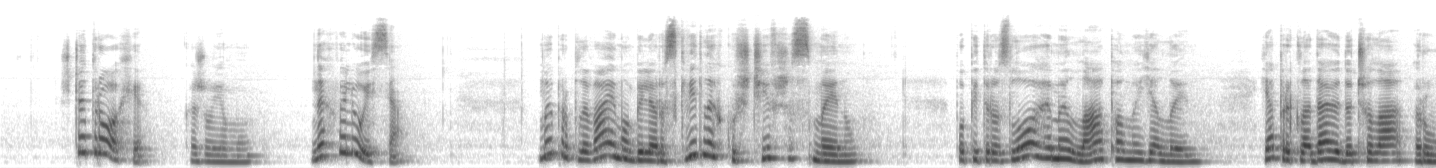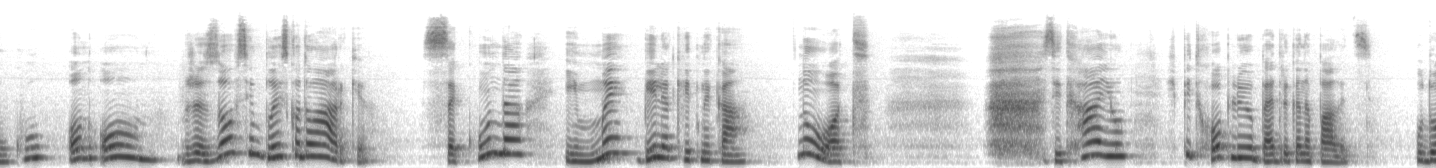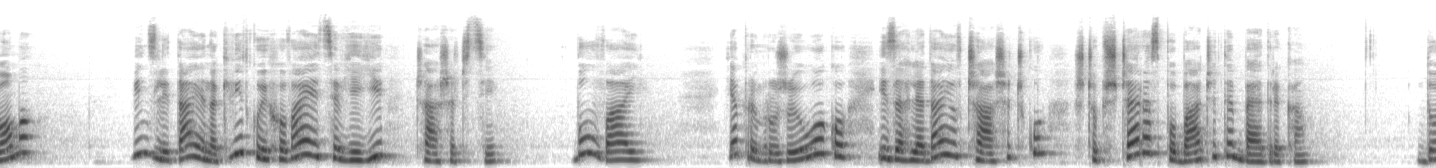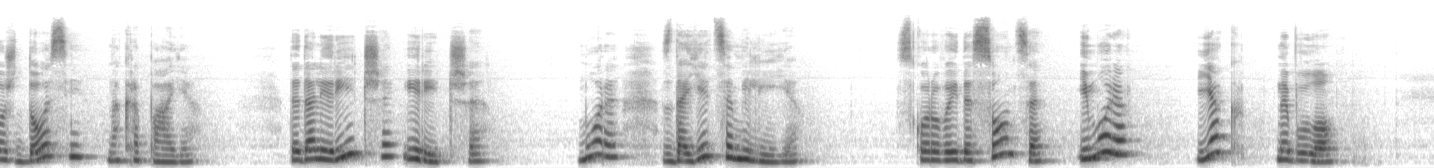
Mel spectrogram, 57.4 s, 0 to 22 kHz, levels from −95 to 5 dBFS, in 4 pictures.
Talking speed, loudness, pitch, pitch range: 85 wpm, -28 LUFS, 210 Hz, 175-285 Hz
